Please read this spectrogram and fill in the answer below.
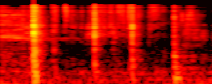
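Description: Tarot cards being handled and laid down on a table: a few short, sharp card taps, the loudest about a third of a second in.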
